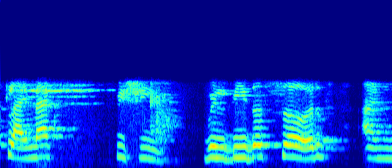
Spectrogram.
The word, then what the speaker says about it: seres: SERES, we will pronounce it as SERS because इसको हम सीरीज नहीं प्रोनाउंस करेंगे.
